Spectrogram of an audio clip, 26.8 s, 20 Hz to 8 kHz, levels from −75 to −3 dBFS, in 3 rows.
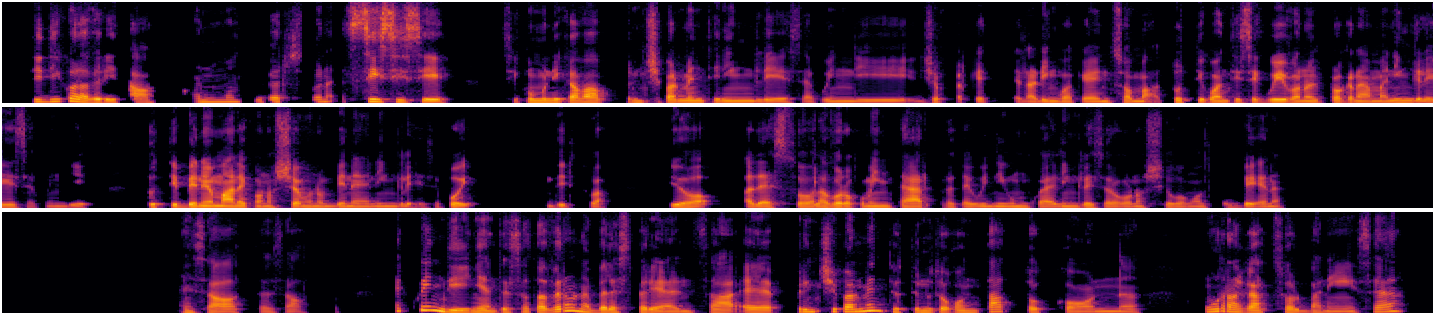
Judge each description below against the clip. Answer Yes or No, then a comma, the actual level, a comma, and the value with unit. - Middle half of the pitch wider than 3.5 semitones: Yes, average, 4.1 semitones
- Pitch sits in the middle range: No, low, 110 Hz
